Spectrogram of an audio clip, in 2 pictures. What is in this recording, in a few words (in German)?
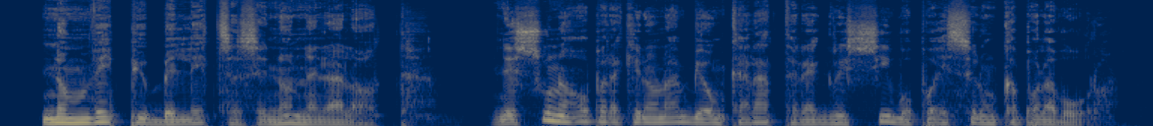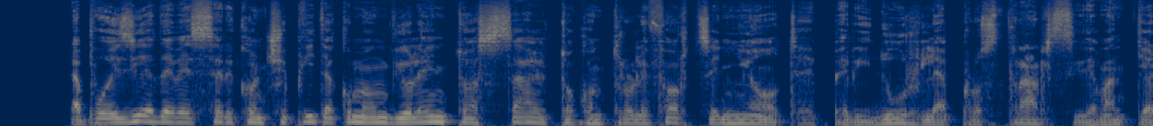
Doku ital; Doku / Fremdsprache; italienisch; selbstbestimmt / fordernd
